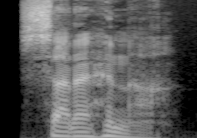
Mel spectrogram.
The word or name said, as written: सरहना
